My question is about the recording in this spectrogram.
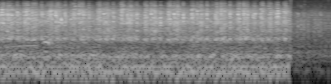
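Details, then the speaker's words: Mini rod pulling tractor at a blacktop pull: heavy, choppy idle stumbling irregularly for three seconds then cutting off abruptly; persistent misfire all season, cause not found despite several attempted fixes. "And, that's very frustrating when you're chasing a miss."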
